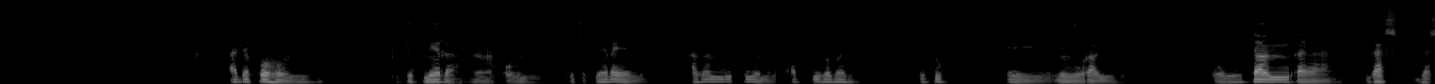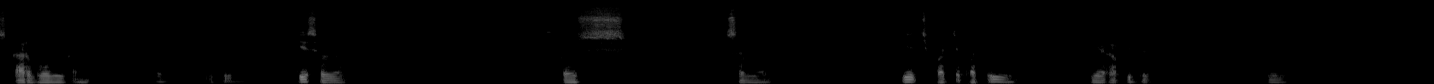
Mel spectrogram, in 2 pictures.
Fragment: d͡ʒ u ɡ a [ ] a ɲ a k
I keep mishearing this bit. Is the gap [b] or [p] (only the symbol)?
b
